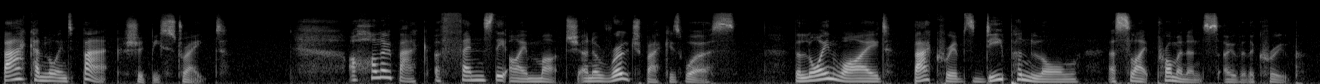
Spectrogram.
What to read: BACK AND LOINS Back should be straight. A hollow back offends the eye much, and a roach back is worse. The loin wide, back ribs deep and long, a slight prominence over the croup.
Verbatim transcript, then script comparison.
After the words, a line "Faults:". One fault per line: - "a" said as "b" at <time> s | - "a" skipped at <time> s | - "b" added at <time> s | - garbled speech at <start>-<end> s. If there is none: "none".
BACK AND LOINS Back should be straight. A hollow back offends the eye much, and a roach back is worse. The loin wide, back ribs deep and long, a slight prominence over the croup.
Faults:
none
